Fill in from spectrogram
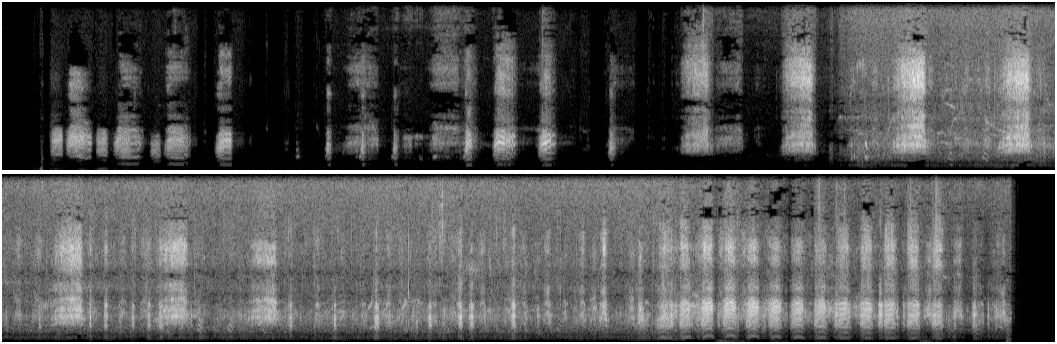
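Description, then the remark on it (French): A duck quacks in short, harsh bursts, scattered at first, then building into a dense, continuous chatter of rapid quacks that sounds like several ducks calling together, loud, with no talking. “C'est le canard qui crie comme ça.”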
